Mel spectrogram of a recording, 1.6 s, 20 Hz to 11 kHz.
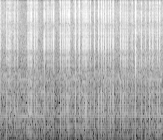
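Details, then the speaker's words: MIG welding thick steel for custom running board drop-down supports on a 1956 International COE rat rod: hissing arc with irregular crackle over a gap, softening to a smoother fry as the bead fills it; normal weld, no burn-through. "There's a bit of a gap here. So, that's the sound you're hearing."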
